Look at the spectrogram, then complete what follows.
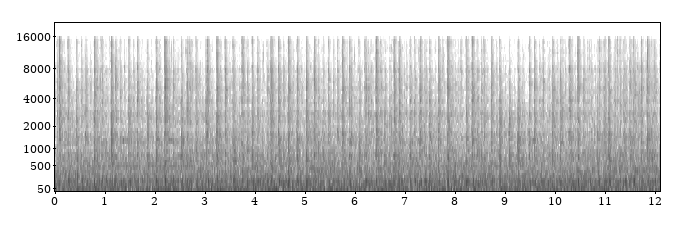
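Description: A hamster nibbling a piece of cheese held in its paws: a dense, irregular run of tiny clicks from its teeth.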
